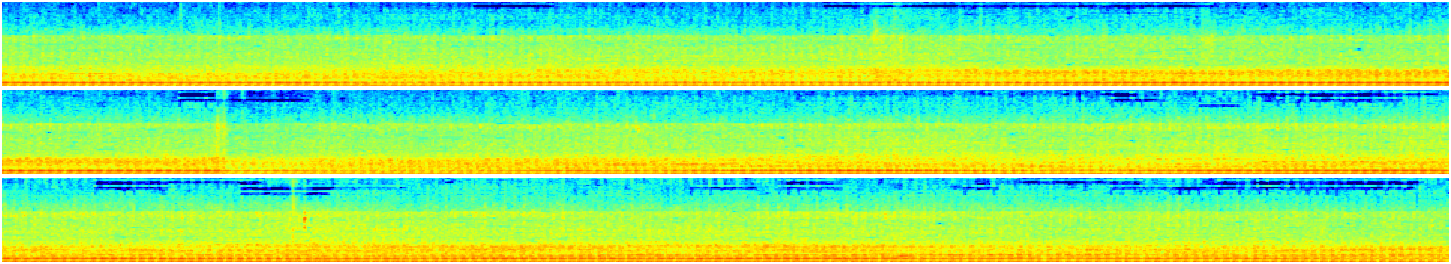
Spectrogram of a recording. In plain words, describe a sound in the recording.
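A small petrol engine drives a water pump.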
